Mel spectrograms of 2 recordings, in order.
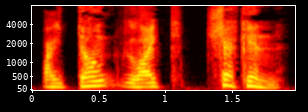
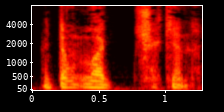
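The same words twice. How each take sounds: First: It is shouted loudly and forcefully. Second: It is said quietly and timidly. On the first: "Grandpa bellowed" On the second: "repeated meekly one last time"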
